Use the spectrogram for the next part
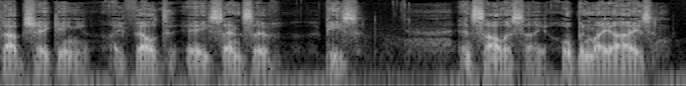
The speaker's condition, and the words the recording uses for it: Laryngectomy. And incidentally, I want to tell you, Scott, that I'm often complimented, especially by women, on the sexiness of my voice today.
